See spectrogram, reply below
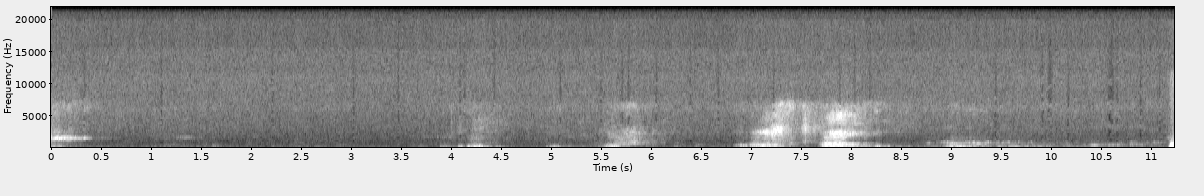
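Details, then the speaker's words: Bowel sounds from an adult's belly during a yoga session for detox and digestion, in the happy baby pose: a few soft, irregular bubbling gurgles in a quiet room. "Don't know if you can hear my belly gurgling. The digestion thing's working out for me anyway."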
